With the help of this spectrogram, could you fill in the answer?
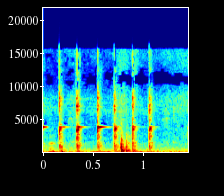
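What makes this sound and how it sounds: A piece of old jadeite rough with yellow mist and bright green color is tapped six times, giving short, crisp ringing clicks with a steel-plate-like tone that fade quickly. The ring marks the stone as dense and crisp with excellent texture, though this is stated rather than confirmed by cutting.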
